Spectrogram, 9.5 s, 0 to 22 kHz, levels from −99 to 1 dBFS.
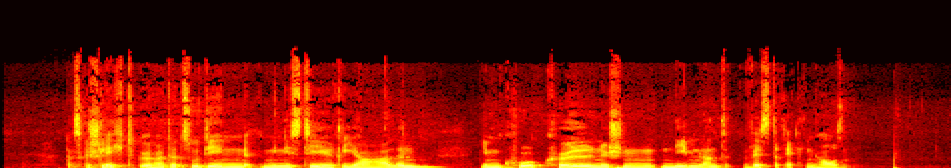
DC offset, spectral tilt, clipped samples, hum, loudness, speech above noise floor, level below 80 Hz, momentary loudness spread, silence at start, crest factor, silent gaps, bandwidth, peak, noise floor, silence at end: under 0.1%; -5.5 dB/octave; under 0.1%; none; -17 LUFS; 47 dB; -42 dBFS; 9 LU; 0.7 s; 14 dB; none; 15 kHz; -2 dBFS; -64 dBFS; 0.55 s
